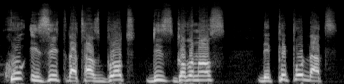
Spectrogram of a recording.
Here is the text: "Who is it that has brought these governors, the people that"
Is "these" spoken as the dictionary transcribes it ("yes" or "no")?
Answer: no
